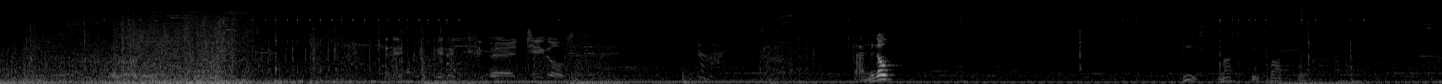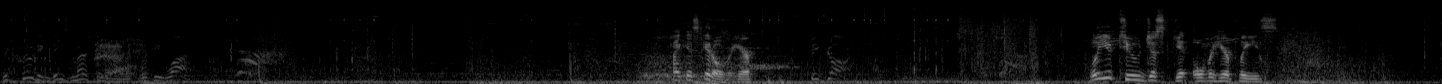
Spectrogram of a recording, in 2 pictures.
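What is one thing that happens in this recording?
Magic blasts and weapon clashes burst during a fight.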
